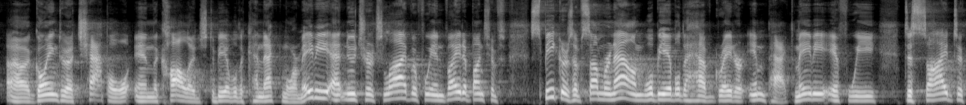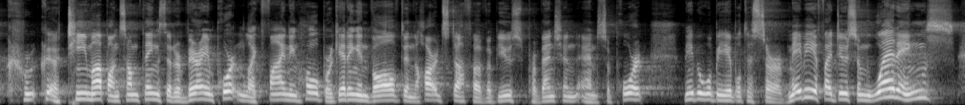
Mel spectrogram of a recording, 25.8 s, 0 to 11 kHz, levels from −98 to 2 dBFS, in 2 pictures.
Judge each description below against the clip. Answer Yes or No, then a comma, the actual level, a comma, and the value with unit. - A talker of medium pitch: Yes, medium, 170 Hz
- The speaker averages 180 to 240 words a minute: Yes, average, 185 wpm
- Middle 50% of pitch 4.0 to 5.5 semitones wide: Yes, average, 4.5 semitones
